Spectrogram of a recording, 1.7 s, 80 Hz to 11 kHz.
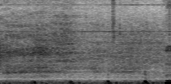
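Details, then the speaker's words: Simulated scene from a TV drama: regular soft whooshing pulses at about 160 a minute as a pregnant woman who hasn't felt the baby move for a day and a half is checked; reassuring fetal heartbeat on Doppler. "Let me show you baby's heartbeat. That should reassure you. If we have a listen down here, that's baby's heartbeat. So, we know he's alive."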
